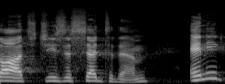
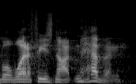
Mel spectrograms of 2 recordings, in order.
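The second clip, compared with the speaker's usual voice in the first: cheeky, smart-aleck, know-it-all tone; 5 semitones lower, 6 dB quieter than usual. Retelling a joke where a teacher retorts to a kid: imitating a smart aleck tone. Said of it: "in a smart aleck tone".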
